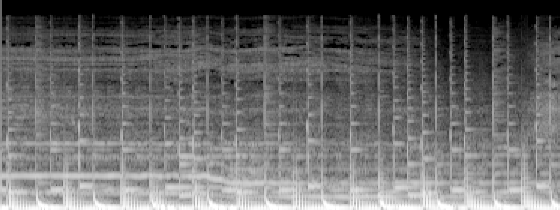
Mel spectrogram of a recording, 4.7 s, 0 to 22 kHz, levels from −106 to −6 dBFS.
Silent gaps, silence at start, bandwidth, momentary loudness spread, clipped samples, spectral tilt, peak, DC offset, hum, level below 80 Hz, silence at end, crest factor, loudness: none; 0 s; 6 kHz; 1 LU; under 0.1%; -9 dB/octave; 0 dBFS; 0.8%; none; -10 dBFS; 0 s; 8 dB; -13 LUFS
